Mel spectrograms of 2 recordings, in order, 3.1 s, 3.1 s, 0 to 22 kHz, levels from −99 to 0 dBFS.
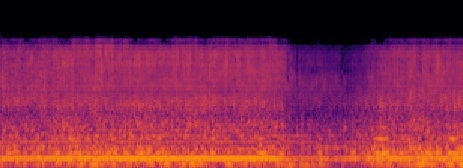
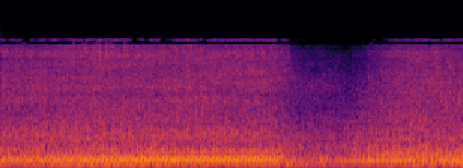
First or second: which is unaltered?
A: second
